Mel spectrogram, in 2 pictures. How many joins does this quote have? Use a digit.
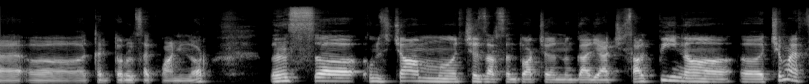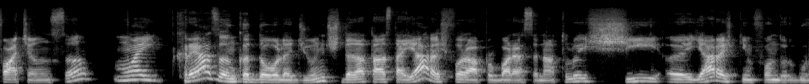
2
